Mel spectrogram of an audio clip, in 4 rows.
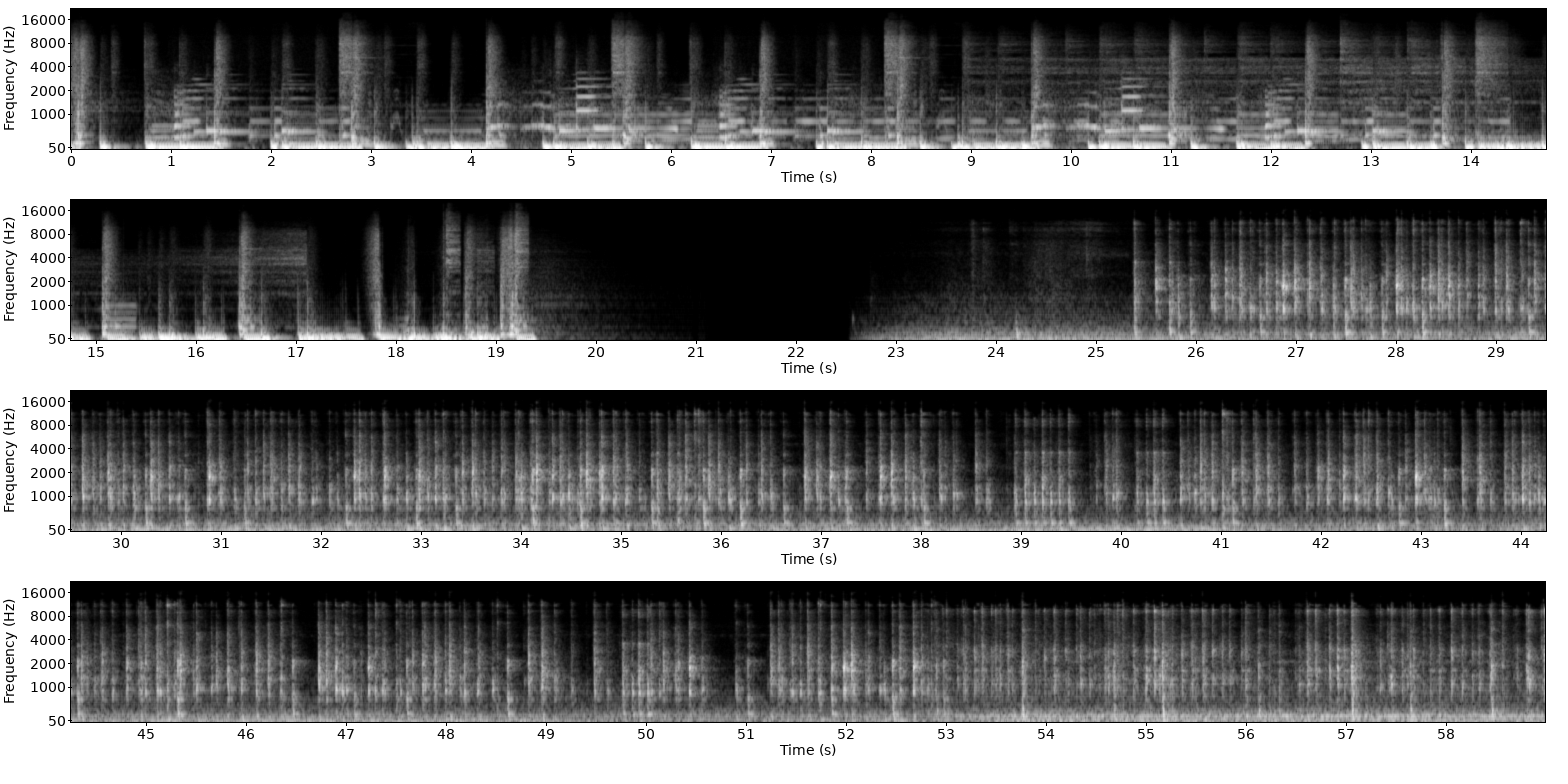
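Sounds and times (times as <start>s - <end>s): mechanical keyboard typing: 25.4s - 58.9s.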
